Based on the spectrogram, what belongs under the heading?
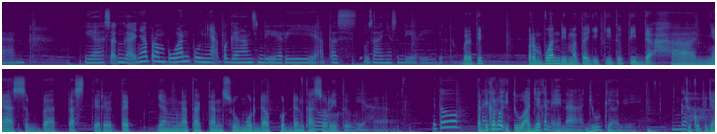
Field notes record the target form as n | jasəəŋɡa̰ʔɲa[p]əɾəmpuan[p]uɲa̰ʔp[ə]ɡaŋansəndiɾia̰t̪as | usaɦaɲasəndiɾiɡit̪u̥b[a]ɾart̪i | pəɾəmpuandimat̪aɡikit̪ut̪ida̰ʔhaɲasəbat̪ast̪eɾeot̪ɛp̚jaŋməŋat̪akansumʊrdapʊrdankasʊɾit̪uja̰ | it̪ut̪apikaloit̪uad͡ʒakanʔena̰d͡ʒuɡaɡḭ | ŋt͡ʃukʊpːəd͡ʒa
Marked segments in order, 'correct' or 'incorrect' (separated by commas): correct, correct, correct, incorrect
